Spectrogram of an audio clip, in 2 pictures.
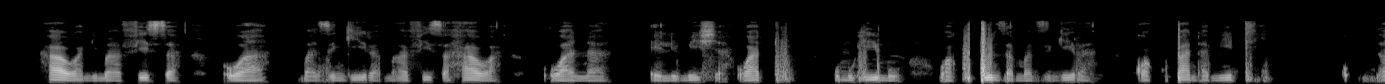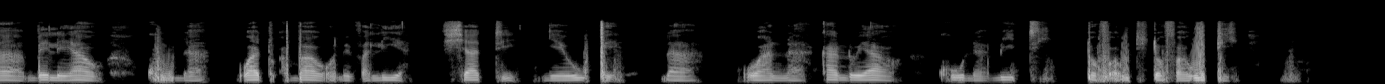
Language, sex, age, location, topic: Swahili, male, 18-24, Nairobi, agriculture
